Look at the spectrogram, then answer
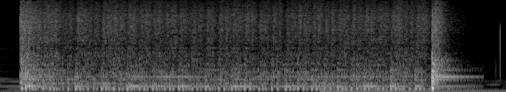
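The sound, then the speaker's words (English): A steady, rapid snare drum roll runs for about four seconds at an even loudness, then ends in a single loud crash that rings out and fades. No one speaks over it. “This is blizzard conditions expected, total snow accumulations, drum roll, please.”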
